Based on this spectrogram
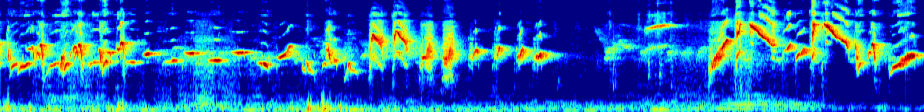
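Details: Greater green leafbirds in a Banyuwangi versus Kalimantan singing match: dense chattering whistles and trills, a short quiet gap, then loud sweeping slurred calls, with some background clatter.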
